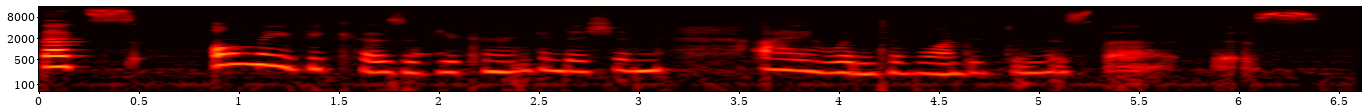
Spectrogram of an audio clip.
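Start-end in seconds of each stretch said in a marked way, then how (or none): 3.7-6.4 soft, half-whispered mutter under the breath. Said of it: "What'd you say?".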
